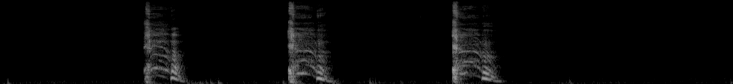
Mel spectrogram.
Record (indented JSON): {
  "three_cough_length": "7.3 s",
  "three_cough_amplitude": 8681,
  "three_cough_signal_mean_std_ratio": 0.3,
  "survey_phase": "beta (2021-08-13 to 2022-03-07)",
  "age": "65+",
  "gender": "Female",
  "wearing_mask": "No",
  "symptom_none": true,
  "smoker_status": "Never smoked",
  "respiratory_condition_asthma": false,
  "respiratory_condition_other": false,
  "recruitment_source": "REACT",
  "submission_delay": "2 days",
  "covid_test_result": "Negative",
  "covid_test_method": "RT-qPCR",
  "influenza_a_test_result": "Negative",
  "influenza_b_test_result": "Negative"
}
